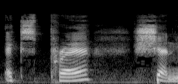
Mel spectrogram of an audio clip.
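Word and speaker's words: expression: خب و اگر یک ایون با آخرش اضافه کنیم، دقت کنید اس آی به صورت ش تلفظ میشه در کلمه بعدی، اکسپرشن یعنی بیان یا اصطلاح.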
